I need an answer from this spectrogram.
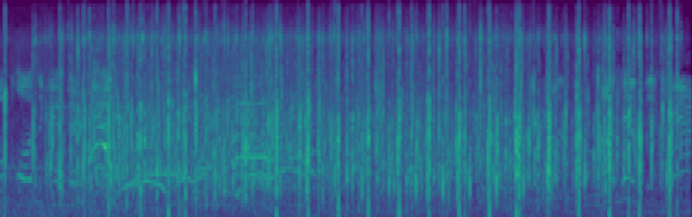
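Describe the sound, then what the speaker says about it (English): Sustained applause from a crowd including children at a school construction groundbreaking, steady dense clapping throughout with a murmur of voices underneath. "Let's give them a quick round of applause again there"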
